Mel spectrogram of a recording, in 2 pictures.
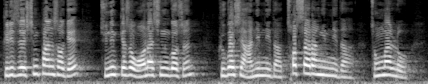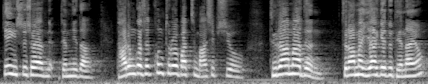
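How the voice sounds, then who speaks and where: A middle-aged man preaching a sermon in a church, earnest and exhorting, with rhetorical questions and frequent hesitations. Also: sits high. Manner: shouts quoted scripture loudly and slowly. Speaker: missionary preacher. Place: church sanctuary.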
